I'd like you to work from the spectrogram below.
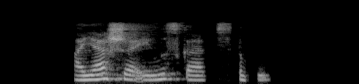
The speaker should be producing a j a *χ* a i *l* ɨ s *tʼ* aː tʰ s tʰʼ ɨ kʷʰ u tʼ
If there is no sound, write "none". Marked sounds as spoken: ʂ, l, kʼ

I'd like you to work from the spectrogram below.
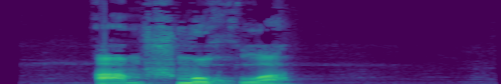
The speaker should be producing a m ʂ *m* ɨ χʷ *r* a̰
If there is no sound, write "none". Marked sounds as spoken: m, l

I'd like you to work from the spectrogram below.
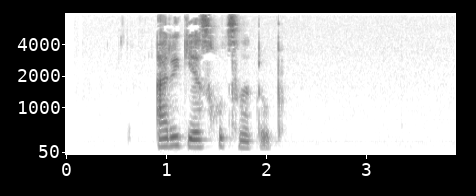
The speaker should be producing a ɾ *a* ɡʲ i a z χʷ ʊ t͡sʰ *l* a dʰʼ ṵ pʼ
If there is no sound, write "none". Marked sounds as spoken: i, l

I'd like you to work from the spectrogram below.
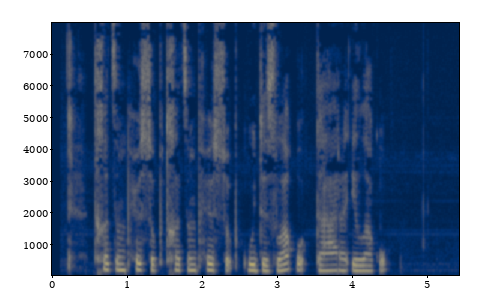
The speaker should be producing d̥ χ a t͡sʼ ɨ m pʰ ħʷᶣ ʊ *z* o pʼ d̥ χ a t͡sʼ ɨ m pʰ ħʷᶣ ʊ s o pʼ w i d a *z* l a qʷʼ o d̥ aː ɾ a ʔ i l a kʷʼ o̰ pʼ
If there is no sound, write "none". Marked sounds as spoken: s, z

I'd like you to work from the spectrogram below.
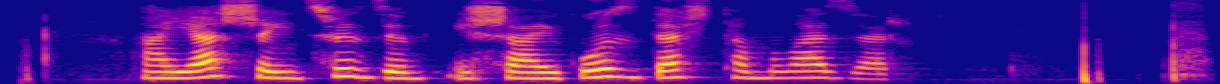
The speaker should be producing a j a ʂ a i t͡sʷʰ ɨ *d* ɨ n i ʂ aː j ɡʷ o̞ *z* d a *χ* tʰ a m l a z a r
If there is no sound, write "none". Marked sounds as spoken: d͡z, z, ʃ

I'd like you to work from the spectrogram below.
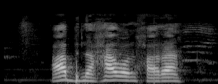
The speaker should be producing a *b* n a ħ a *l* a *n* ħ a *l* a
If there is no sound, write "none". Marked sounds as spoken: b, l, n, ɾ

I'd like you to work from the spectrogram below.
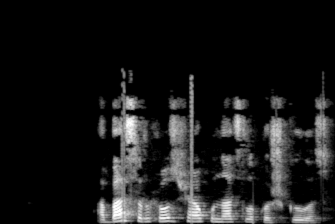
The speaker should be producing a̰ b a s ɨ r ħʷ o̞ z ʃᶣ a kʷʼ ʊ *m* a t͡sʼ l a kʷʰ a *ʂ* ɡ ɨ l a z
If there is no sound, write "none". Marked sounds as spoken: n, ʂ

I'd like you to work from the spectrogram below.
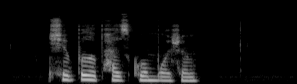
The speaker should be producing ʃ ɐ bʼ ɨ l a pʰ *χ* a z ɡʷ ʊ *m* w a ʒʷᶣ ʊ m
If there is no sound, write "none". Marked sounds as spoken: ħ, m

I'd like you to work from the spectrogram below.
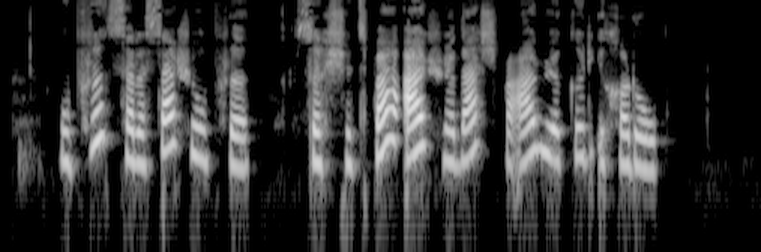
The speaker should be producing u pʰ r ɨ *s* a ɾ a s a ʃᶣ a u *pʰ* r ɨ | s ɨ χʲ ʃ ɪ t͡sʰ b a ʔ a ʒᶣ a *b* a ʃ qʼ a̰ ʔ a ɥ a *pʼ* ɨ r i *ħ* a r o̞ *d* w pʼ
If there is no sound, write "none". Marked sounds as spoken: s, pʰ, d, kʼ, χ, none

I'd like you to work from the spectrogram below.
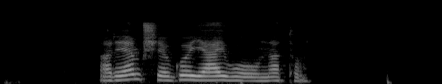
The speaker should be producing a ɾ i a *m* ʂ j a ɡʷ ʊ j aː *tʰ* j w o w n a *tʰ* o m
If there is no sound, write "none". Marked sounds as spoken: m, none, tʰ

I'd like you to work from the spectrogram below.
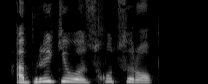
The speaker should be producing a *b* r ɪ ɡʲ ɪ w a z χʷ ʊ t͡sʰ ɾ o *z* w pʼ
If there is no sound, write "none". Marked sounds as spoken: b, none

